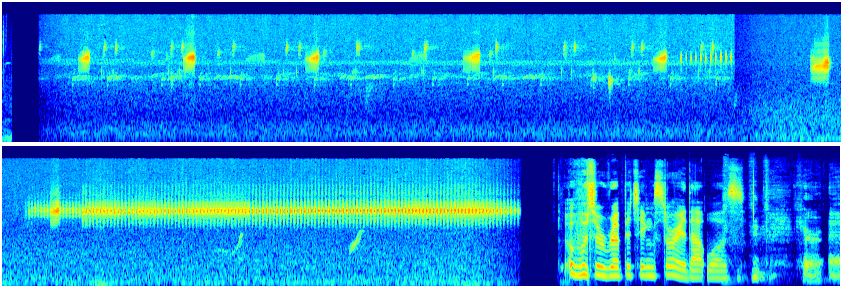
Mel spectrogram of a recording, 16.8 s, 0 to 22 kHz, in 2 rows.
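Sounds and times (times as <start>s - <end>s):
toads calling in chorus on spring migration: 0.4s - 7.3s, 8.1s - 13.6s
speech: 14.1s - 16.7s.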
